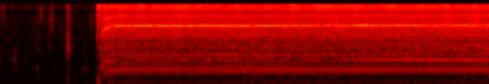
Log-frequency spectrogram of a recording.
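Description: A pressure washer motor starts up and hums steadily with a high whine.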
